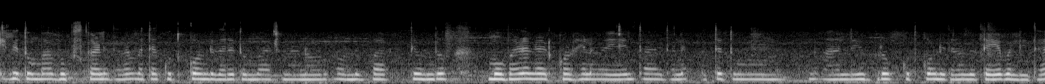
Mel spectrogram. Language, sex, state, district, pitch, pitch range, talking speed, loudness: Kannada, female, Karnataka, Mysore, 240 Hz, 230-245 Hz, 120 wpm, -17 LUFS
